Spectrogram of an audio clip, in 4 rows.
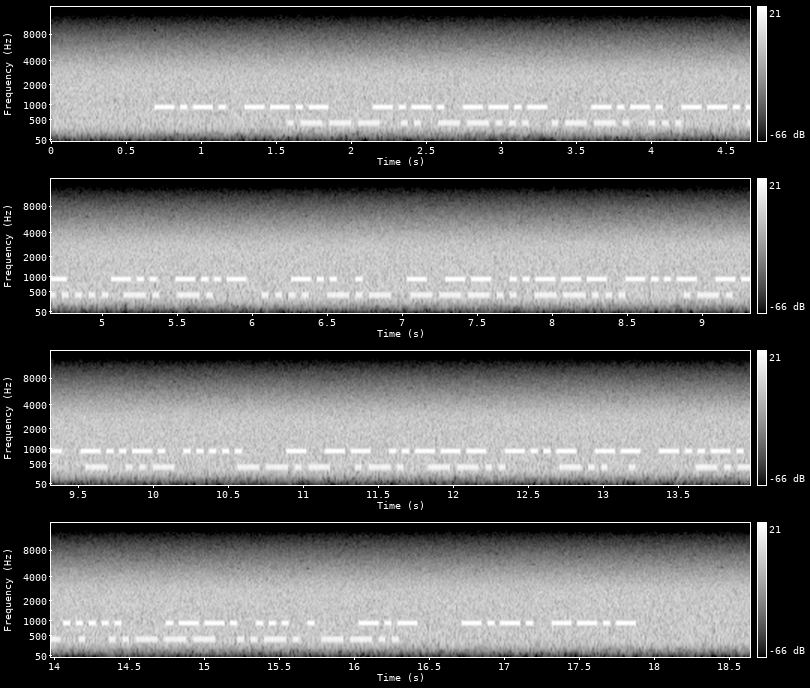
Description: Morse code, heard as two keyed tones, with radio static. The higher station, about 28 wpm, 910 Hz: CQ CQ CQ DX DE TM2XM/5 TM2XM/5 PSE K CQ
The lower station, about 27 wpm, 420 Hz: JI7PS 5NN HK87 R TU QRZ DE KE2FZ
